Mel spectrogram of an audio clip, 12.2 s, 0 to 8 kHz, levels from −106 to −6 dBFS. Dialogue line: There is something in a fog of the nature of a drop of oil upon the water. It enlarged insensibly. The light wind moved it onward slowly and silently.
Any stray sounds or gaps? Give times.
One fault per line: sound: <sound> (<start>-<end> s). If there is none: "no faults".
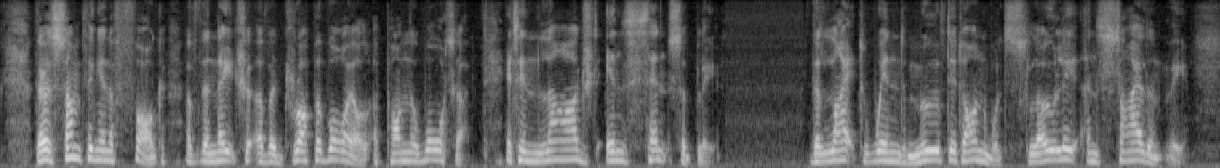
no faults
